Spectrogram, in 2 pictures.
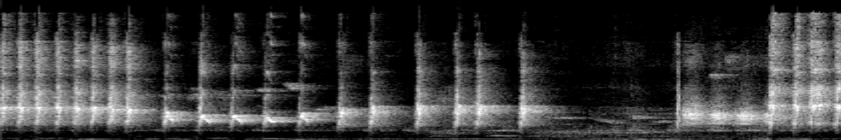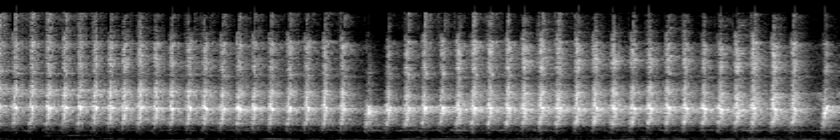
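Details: Cucak jenggot, the grey-cheeked bulbul, chattering in rapid harsh repeated notes, with a short break midway before a long unbroken rattling run; soft low hum underneath.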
